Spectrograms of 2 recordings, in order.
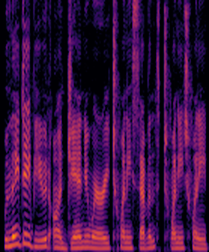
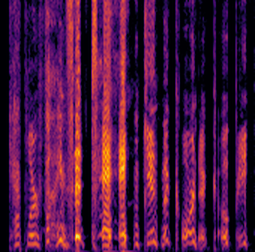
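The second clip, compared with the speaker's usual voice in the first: high, loud, laughing announcement; cracking up; 7 semitones higher, 11 dB louder than usual. Real, not acted. Reading an absurd game result aloud, cracking up. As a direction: read it through bursts of laughter.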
